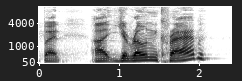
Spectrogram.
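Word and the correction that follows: Krabbé: Yaron Krabbe. – Yaron Krabbe, who's a Dutch actor who I also I really put him.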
